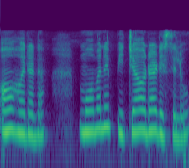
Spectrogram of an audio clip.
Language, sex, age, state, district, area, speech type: Assamese, female, 18-30, Assam, Jorhat, urban, spontaneous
